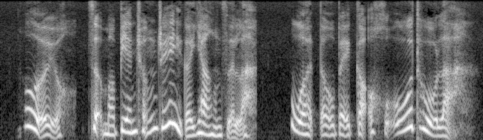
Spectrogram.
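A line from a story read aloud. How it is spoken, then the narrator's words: Muttering. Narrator (Chinese): 奶奶嘀咕道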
